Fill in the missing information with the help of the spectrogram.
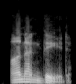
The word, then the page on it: unenvied: American English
